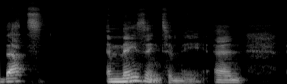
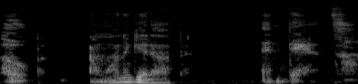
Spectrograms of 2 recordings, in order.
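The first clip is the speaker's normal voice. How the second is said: soft whisper. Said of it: "Steve whispers into Hope's ear and says".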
